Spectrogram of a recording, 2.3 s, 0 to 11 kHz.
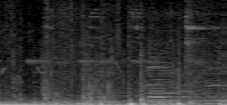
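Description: Hooves clop in a steady, uneven rhythm as a horse moves in Red Dead Redemption 2, close and fairly loud over a busy game soundscape.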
